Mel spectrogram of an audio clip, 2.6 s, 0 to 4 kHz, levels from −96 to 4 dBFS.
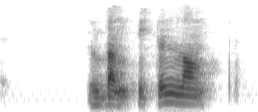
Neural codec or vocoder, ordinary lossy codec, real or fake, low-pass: codec, 16 kHz, 0.5 kbps, FunCodec, trained on LibriTTS, 25 frames a second; MP3, 24 kbps; fake; 3.6 kHz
